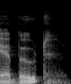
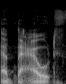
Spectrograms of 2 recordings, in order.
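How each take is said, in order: First: It is said with the Canadian 'aboot' vowel. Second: It is said without the Canadian vowel.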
